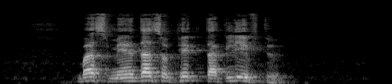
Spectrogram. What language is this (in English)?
Bateri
